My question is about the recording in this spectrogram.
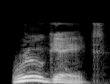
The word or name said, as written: rugate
